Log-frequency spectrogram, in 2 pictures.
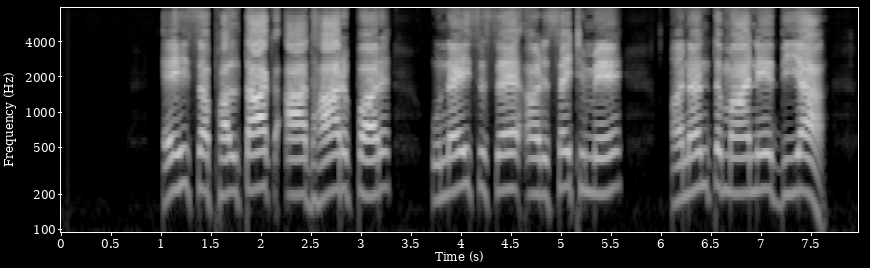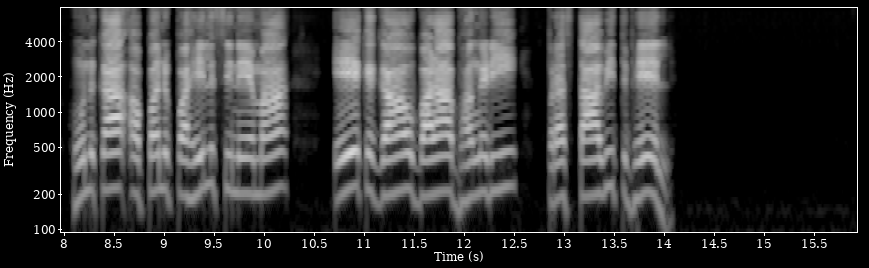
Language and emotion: Maithili, neutral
